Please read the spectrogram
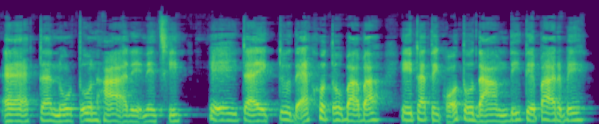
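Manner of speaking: put-on low, very slow old-woman voice. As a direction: drag the words out like an aged granny. Old woman selling a necklace. (বৃদ্ধার নিচু, ধীর গলা)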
